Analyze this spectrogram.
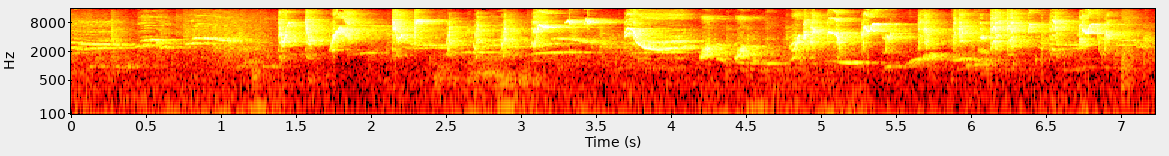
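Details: Energetic morning song from an orange-headed thrush, meant to get young thrushes singing; a dense, rapid stream of high chirps, buzzy notes and twittering phrases, nearly continuous and pulsing.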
